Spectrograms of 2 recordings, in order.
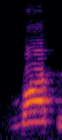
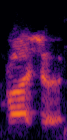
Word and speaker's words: Martha: I'll just say Sister Martha is a beautiful sister because we've been calling her name wrong all the time and she never corrected me. I know Brother Mark loved me, so it don't even matter. I know I've been doing Sister Marsha for quite a few years now.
